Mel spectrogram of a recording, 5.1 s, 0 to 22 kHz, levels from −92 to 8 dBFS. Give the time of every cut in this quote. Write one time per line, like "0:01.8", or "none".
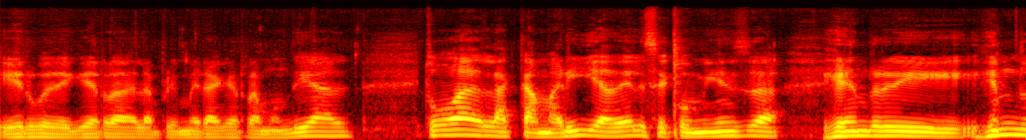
0:02.1
0:04.1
